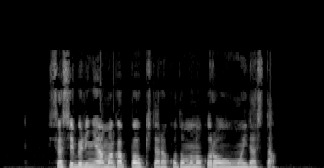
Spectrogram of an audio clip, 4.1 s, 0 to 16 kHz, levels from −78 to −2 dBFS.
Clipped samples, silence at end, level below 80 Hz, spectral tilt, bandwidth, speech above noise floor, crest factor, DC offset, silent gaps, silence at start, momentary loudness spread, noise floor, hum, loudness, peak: under 0.1%; 0.65 s; -62 dBFS; -5.5 dB/octave; 11.5 kHz; 48 dB; 16 dB; under 0.1%; none; 0.65 s; 8 LU; -71 dBFS; none; -24 LUFS; -8 dBFS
